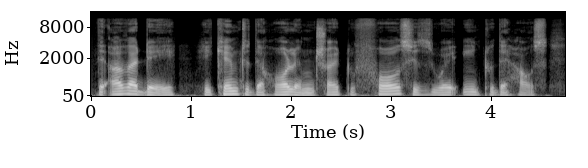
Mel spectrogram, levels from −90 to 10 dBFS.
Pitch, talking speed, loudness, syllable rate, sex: 105 Hz, 215 wpm, -18 LUFS, 5.0 syllables/s, male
